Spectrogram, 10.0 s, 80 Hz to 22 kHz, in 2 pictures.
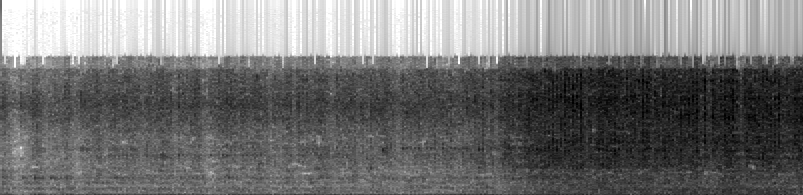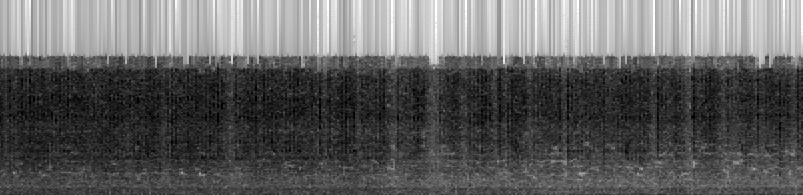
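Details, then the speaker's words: Chevrolet Cavalier cold start, coolant 77°, open loop, no stored codes: a low, uneven idle stumbling and shaking irregularly, running very rich with an odd smell. The owner suspects cylinder 4 is not firing; a misfire, cause unconfirmed. "it's very rich at idle which is probably due to number one cylinder off and outer space and not firing"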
